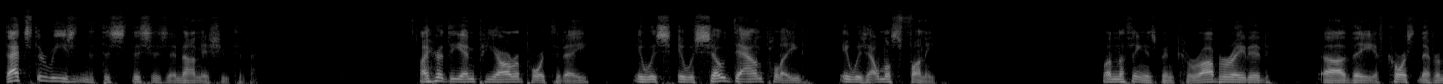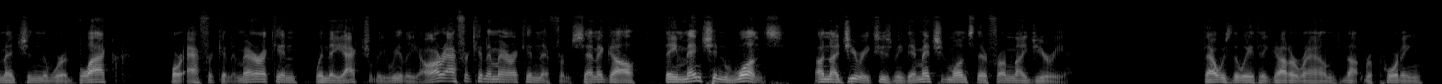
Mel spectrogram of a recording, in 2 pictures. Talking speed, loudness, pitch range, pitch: 160 wpm, -37 LUFS, 90-120 Hz, 105 Hz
